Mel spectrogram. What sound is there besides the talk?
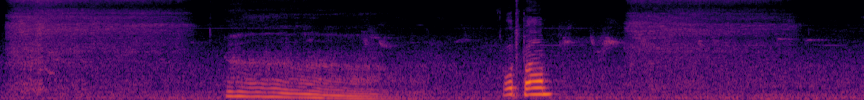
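deep breathing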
